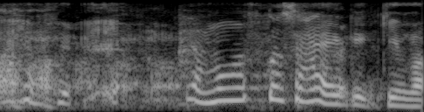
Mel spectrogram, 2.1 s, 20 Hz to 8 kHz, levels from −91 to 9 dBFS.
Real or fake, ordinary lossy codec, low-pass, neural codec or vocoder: fake; none; 7.2 kHz; vocoder, 22.05 kHz, 80 mel bands, HiFi-GAN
